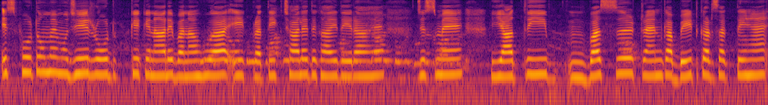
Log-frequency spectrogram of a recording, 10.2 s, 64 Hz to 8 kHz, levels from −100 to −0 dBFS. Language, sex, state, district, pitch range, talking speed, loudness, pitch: Hindi, female, Bihar, Begusarai, 245-265 Hz, 140 wpm, -24 LUFS, 255 Hz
